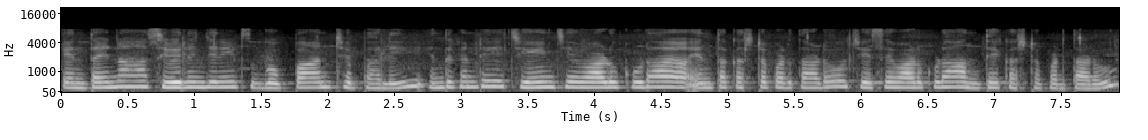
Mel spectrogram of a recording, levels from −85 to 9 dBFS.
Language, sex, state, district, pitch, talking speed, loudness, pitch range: Telugu, female, Andhra Pradesh, Anantapur, 240 Hz, 115 wpm, -17 LUFS, 230-250 Hz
